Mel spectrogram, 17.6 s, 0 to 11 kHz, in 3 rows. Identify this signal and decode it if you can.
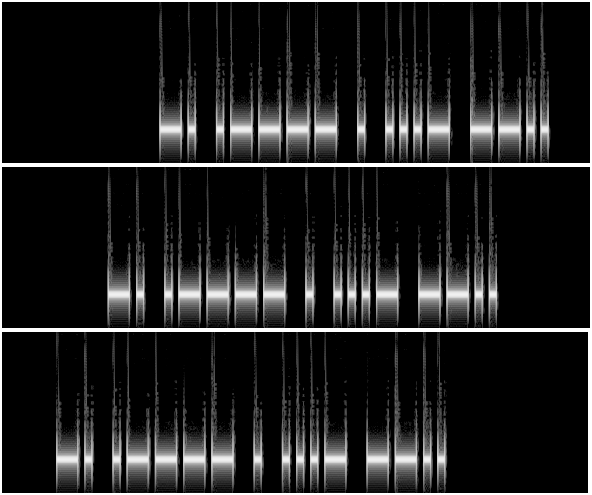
Morse code, heard as a keyed tone, about 17 wpm, 700 Hz. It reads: N1EVZ N1EVZ N1EVZ
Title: USA Call Signs - 5 Characters - Repeated 3x - 17wpm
